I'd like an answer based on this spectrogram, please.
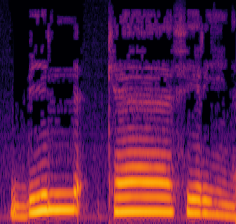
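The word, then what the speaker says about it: بِالْكَافِرِينَ: de la kasra et on arrive à la fin de la ayat, donc on ne prononcera pas la dernière harakat qui est la lettre alif, ça nous donnera bil kafirin.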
